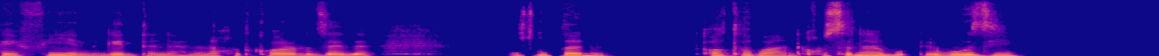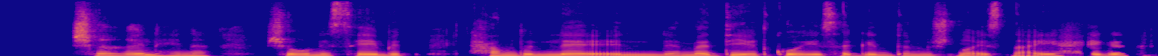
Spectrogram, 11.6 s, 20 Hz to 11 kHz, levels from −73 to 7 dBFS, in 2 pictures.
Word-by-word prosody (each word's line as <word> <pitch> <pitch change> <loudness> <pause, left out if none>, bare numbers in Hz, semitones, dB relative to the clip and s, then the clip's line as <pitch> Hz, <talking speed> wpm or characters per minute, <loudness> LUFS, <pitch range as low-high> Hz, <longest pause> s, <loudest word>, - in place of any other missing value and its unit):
خايفين 165 -1 -1
جدًا 150 -1 -2
إحنا 155 0 -7
ناخد 150 - -8
قرار 150 -1 +1
زي 145 -1 +2
ده، 150 +1 0 0.7
خصوصًا 185 +3 +2 0.5
آه - - +4
طبعًا، 205 -9 -2
خصوصًا 180 +7 0
إن 240 - +4
أنا 230 - +4
ب 190 -2 0
جوزي 190 +3 +4 1.1
شغال 160 +6 +2
هنا 165 +2 -4 0.3
شغل 160 0 +1
ثابت 145 0 +1 0.3
الحمد 155 -1 -1
لله، 145 0 +3
الماديات 140 +1 0
كويسة 140 -1 +2
جدًا 140 +1 -2
مش 145 +3 -6
ناقصنا 150 0 -2
أي 155 - +1
حاجة 155 +1 -1
155 Hz, 145 wpm, -23 LUFS, 145-175 Hz, 1.1 s, آه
